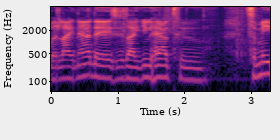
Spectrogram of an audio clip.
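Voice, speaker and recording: The delivery comes at a moderate pace in a monotone, flat intonation. Noticeable background noise runs underneath. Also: man. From Memphis, Tennessee (moved there as a child). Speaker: rapper. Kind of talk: casual chat.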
